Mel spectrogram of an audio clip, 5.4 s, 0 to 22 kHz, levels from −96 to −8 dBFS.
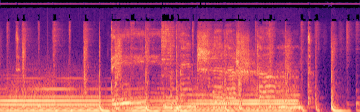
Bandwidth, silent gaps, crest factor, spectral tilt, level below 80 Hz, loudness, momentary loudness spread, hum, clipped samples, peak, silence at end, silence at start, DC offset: over 20 kHz; none; 12 dB; -5 dB/octave; -22 dBFS; -15 LUFS; 7 LU; none; under 0.1%; -4 dBFS; 0 s; 0 s; under 0.1%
